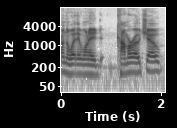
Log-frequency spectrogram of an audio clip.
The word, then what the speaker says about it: Kamurocho: But like the client very specifically wanted it pronounced like that, and I'm like, all right. Well, that's what he wants. Kamurocho. Yeah. Kamurocho. Yeah, right? It's fucking weird because you want to say Kamurocho. Kamurocho. Emphasis on the ro. That's not how they wanted it pronounced, and I was like, fuck, I need to unlearn that.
